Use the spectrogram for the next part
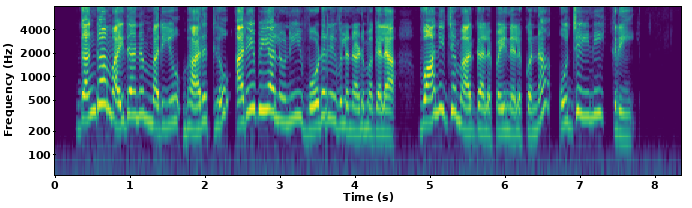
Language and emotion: Telugu, neutral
